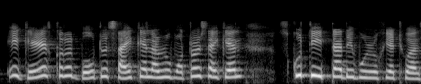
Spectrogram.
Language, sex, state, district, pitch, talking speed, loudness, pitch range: Assamese, female, Assam, Sonitpur, 350 Hz, 170 wpm, -16 LUFS, 300-385 Hz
